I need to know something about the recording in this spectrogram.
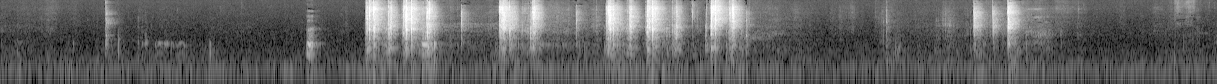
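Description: Clear plastic clamshell container crinkling and clattering as a toddler shakes it: a run of quick crackles from about four to seven and a half seconds in, a short run again about ten seconds in, and a couple of single clicks earlier.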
